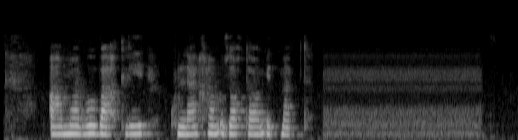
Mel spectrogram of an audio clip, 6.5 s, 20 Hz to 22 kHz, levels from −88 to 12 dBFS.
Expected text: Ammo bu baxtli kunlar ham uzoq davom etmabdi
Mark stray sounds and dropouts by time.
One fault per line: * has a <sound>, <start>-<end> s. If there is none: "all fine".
all fine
